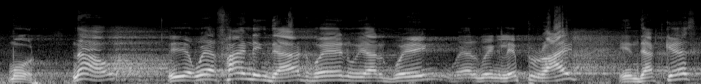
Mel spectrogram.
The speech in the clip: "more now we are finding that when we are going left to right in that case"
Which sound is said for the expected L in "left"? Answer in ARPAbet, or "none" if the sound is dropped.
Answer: W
